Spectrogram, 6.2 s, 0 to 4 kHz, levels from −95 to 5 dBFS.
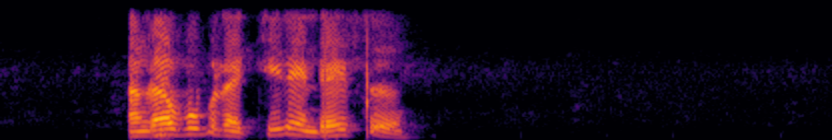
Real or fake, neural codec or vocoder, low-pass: real; none; 3.6 kHz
